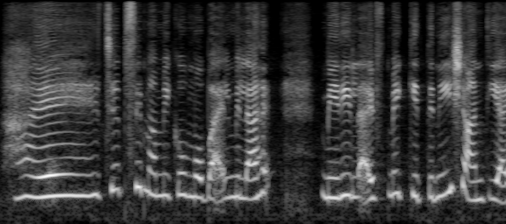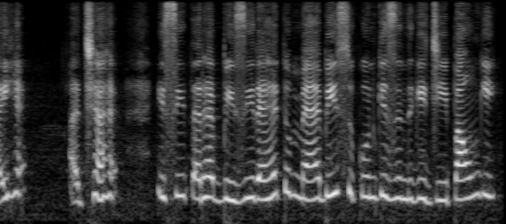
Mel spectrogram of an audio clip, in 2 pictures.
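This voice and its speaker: A woman playing a young housewife in an animated moral story, complaining in a dramatic, whiny manner. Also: high voice, measured pace. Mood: cheerful. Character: exasperated young Indian daughter-in-law, complaining housewife.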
